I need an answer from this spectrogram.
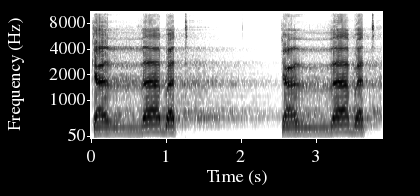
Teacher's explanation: huruf ta berharakat sukun sehingga kita berikan hembusan tipis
